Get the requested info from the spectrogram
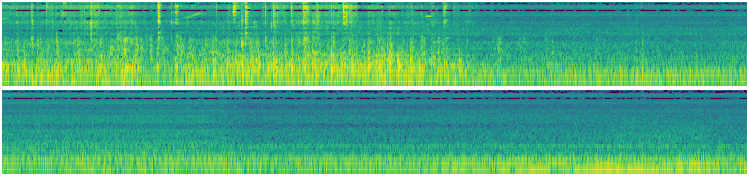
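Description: Caterpillar excavator's diesel engine running while it demolishes a house: dense crunching and clattering of breaking debris for about the first seven seconds, then the engine running steadily on its own as a low drone that grows louder near the end.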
